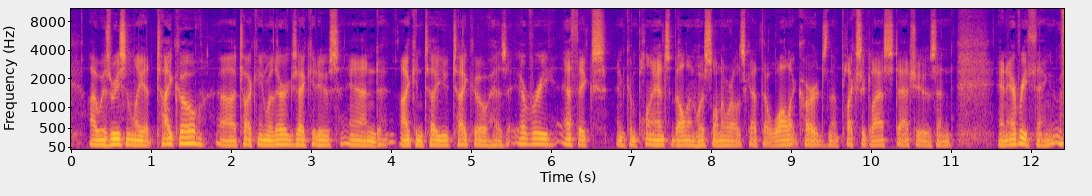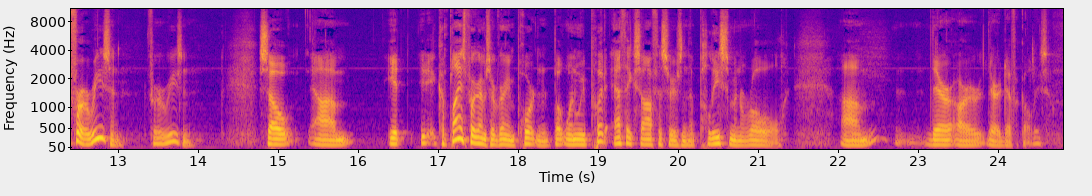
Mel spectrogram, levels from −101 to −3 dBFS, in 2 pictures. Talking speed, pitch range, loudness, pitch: 170 wpm, 105-130 Hz, -21 LUFS, 115 Hz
